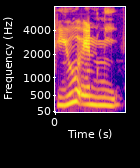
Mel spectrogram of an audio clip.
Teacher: In the environment of a preceding nasal n and a following nasal m, we simply don't devote speech energy to including the stop sound d. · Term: elision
